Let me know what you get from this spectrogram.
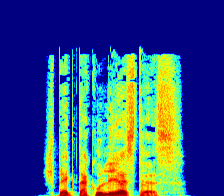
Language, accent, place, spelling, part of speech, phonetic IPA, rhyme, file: German, Germany, Berlin, spektakulärstes, adjective, [ʃpɛktakuˈlɛːɐ̯stəs], -ɛːɐ̯stəs, De-spektakulärstes.ogg
- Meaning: strong/mixed nominative/accusative neuter singular superlative degree of spektakulär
